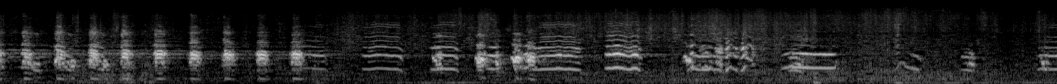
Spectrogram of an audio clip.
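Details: Upset hen in a chicken-wire pen, recently returned to the flock that attacked her, makes quick harsh clucks, then slower drawn-out squawking notes with wavering tone, trailing off near the end.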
